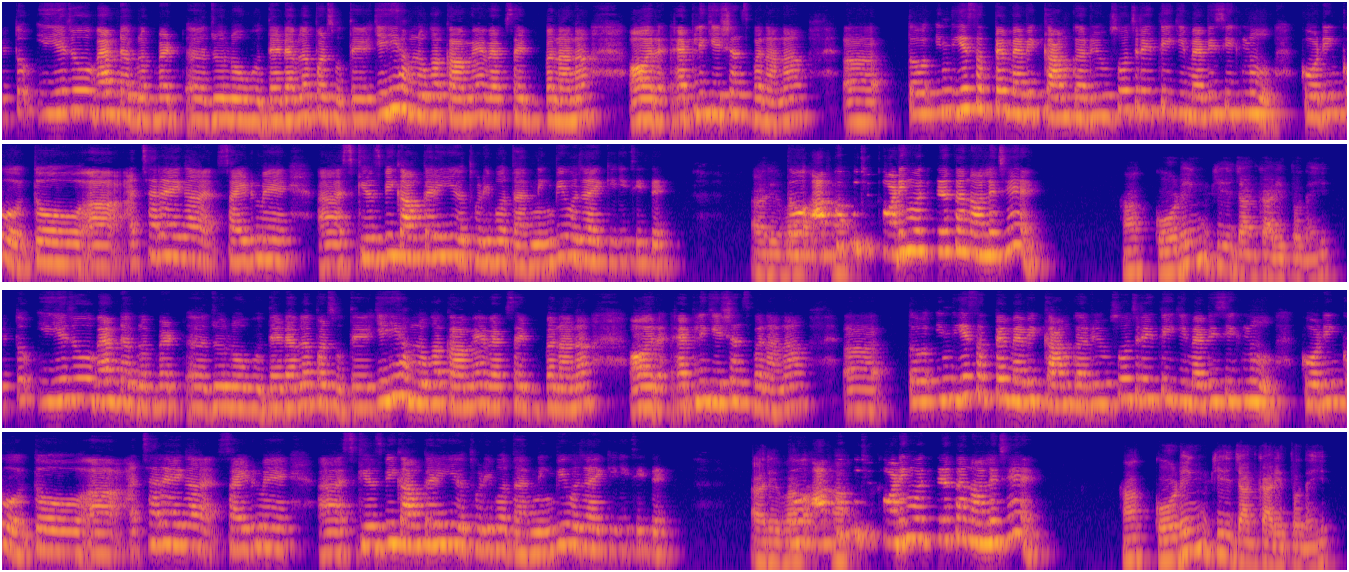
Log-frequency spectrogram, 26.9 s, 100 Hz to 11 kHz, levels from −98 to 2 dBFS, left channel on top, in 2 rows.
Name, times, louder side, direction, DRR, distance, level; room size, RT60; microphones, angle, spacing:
voice 1, 0.0-8.8 9.1-20.1 21.3-23.8, left 2 dB, 65° left, 1.1 m, -26 dB
voice 2, 20.9-21.4 21.7-21.9 24.7-26.7, right 2 dB, 60° right, 0.7 m, -30 dB
5.2 x 2.1 x 2.8 m
head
